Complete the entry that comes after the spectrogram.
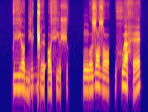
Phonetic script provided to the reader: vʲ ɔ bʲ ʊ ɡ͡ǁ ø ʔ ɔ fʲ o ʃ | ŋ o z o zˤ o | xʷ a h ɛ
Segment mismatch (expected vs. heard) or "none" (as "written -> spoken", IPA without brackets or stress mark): none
